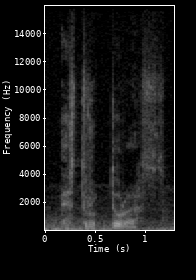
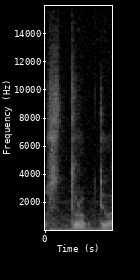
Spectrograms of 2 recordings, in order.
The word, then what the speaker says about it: estructura: than what we need there we go yeah estructuras estructura I wasn't far away EST because the the letter s is literally pronounced like an S not s it's not structur it would always be structur artificial I wasn't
